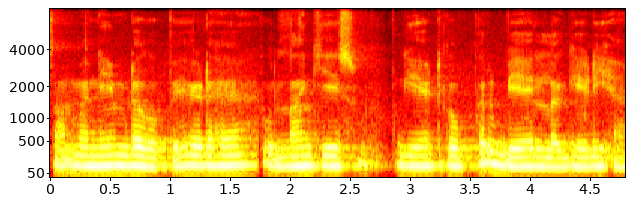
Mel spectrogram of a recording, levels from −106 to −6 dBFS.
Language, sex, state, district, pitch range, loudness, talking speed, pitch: Hindi, male, Rajasthan, Nagaur, 125-140 Hz, -14 LUFS, 160 wpm, 135 Hz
